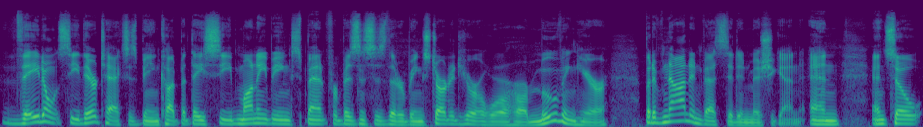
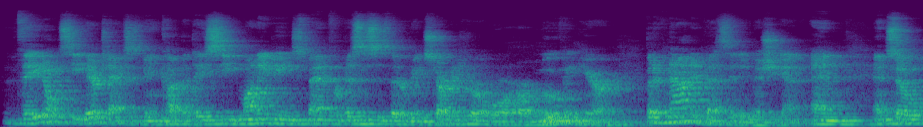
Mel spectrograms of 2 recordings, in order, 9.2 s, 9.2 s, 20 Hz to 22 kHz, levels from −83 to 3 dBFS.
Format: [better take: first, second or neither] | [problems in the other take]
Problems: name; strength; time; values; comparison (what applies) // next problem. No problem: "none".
first | off-mic speech; far // room echo; strong; dies away in 0.9 s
